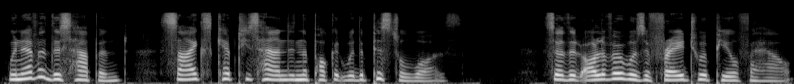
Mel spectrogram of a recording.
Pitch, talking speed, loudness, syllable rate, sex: 205 Hz, 175 wpm, -16 LUFS, 5.2 syllables/s, female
